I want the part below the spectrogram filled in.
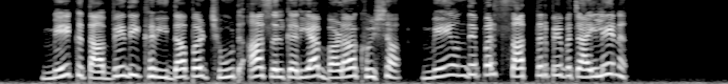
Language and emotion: Dogri, happy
